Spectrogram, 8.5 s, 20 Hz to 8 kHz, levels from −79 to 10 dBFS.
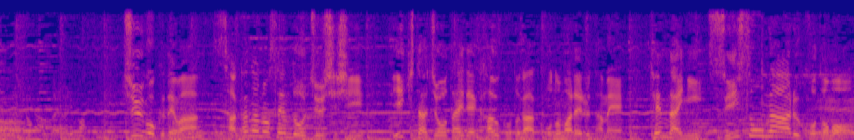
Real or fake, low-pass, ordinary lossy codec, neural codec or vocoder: real; 7.2 kHz; none; none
